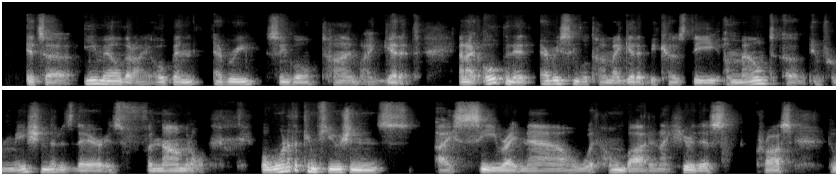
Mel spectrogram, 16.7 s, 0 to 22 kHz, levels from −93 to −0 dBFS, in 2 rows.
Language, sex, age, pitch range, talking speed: English, male, 40-59, 95-120 Hz, 175 wpm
